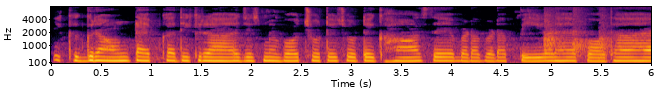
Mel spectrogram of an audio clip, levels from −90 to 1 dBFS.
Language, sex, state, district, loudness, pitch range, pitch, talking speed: Hindi, female, Haryana, Rohtak, -16 LUFS, 185-195 Hz, 190 Hz, 170 wpm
